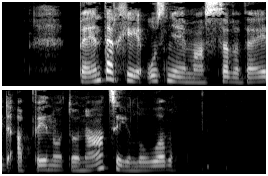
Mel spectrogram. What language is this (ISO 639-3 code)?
lav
